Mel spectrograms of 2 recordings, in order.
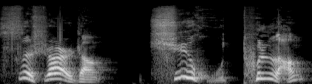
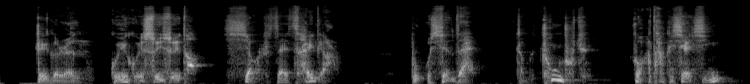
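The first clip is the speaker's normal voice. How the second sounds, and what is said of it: Quiet, hushed voice. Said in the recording (Chinese): “同样小声的说道”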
